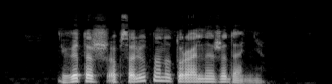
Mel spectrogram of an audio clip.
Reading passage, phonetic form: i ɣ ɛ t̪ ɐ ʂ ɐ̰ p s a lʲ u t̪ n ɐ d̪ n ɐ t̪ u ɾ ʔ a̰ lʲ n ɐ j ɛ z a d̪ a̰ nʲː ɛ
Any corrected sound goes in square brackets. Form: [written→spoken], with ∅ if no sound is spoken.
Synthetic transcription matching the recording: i ɣ ɛ t̪ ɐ ʂ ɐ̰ p s a lʲ u t̪ n ɐ [d̪→∅] n ɐ t̪ u ɾ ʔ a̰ lʲ n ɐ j ɛ [z→ʐ] a d̪ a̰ nʲː ɛ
